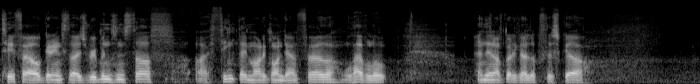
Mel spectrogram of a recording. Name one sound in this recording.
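A middle-aged man speaks quietly and close up.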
